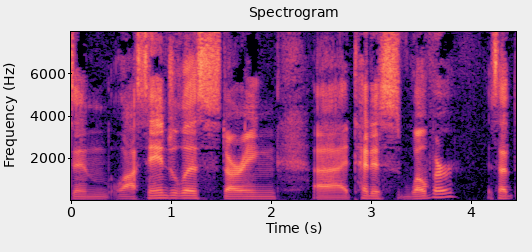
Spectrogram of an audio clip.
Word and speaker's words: Welliver: This is the detective series that takes place in Los Angeles, starring Titus Welliver. Is that how you pronounce it?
